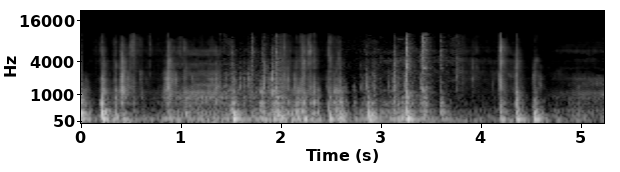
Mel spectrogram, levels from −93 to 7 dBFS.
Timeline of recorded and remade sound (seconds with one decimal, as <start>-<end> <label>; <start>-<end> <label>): 0.0-1.4 remade; 1.4-2.0 recorded; 2.0-2.6 remade; 2.6-3.8 recorded; 3.8-5.2 remade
